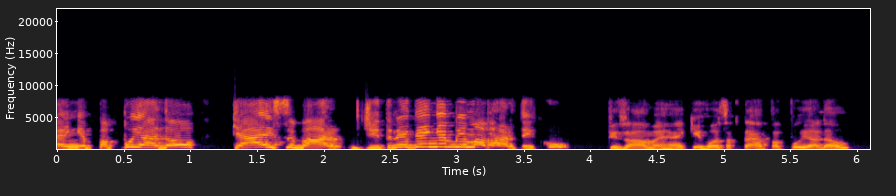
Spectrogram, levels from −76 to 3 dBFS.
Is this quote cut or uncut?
cut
